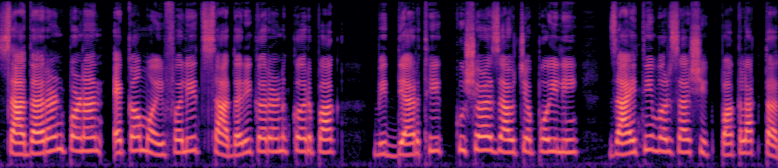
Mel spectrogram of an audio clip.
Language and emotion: Goan Konkani, neutral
